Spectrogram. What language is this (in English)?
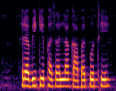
Chhattisgarhi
